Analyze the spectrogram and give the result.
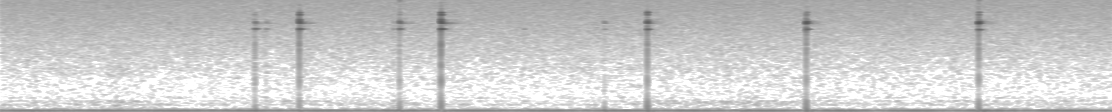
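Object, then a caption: Glass cologne bottle. Light taps on the glass body of a cologne bottle, a Classic Match clone of YSL Y. Eight sharp, irregularly spaced clicks with a bright high ring sit over a steady low hum.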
